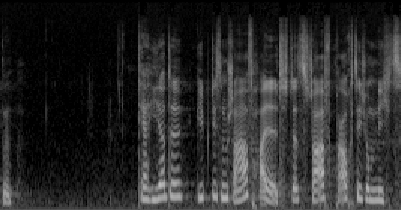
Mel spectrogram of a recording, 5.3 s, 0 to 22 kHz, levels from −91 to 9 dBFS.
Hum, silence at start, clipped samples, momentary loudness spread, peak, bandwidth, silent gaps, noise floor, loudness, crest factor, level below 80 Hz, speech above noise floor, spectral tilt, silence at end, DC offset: none; 0.05 s; under 0.1%; 8 LU; -10 dBFS; over 20 kHz; none; -65 dBFS; -28 LUFS; 20 dB; -66 dBFS; 37 dB; -3.5 dB/octave; 0 s; under 0.1%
